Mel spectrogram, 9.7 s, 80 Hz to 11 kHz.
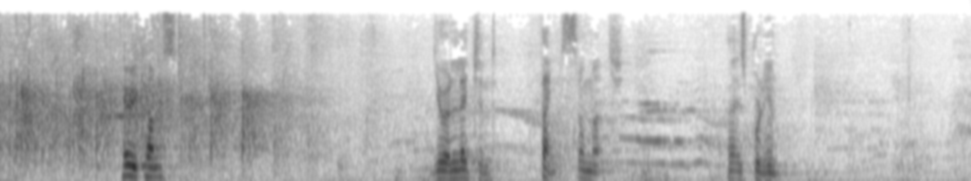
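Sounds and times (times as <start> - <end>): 
crowd clapping: 0.0 - 3.6
speech: 1.2 - 2.0, 4.4 - 6.3, 7.3 - 7.9.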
